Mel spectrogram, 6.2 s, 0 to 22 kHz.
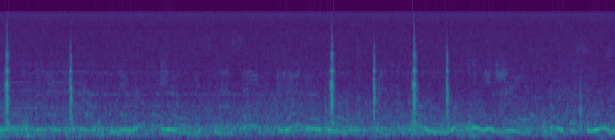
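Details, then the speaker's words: Mazda 3 automatic transmission in Park with brake pressed: quiet idle with sharp isolated irregular clicks; not present in Drive; suspected transmission park lock/detent knocking, not confirmed. "в режиме паркинг нажимаем на тормоз наблюдаем следующую картину раздаются щелчки"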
